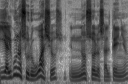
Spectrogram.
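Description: A very slow pace with very wide pitch swings in a very clean recording with a silent background. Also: man. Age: young. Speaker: TV presenter. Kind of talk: interview. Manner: hesitant fillers.

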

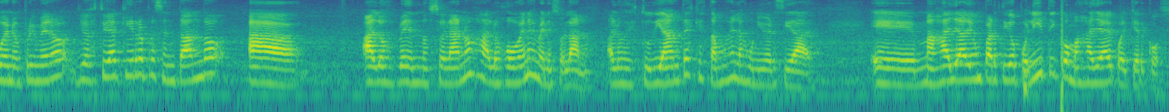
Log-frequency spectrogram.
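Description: A woman's fairly quick voice with ordinary pitch variation over light background noise. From Venezuela. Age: 20s. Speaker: student representative; guest. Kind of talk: TV interview. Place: studio.

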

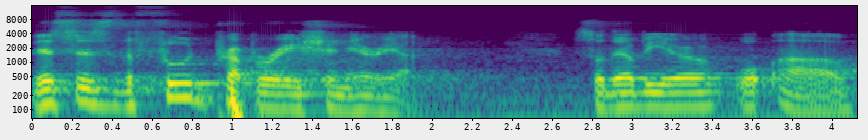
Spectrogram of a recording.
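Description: At a moderate pace, a man says his lines. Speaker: tour guide for a school building. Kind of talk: walking tour narration. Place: empty room. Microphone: phone near.

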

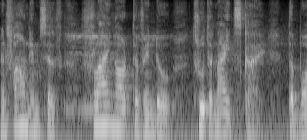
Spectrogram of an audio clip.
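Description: Reading aloud in a natural voice

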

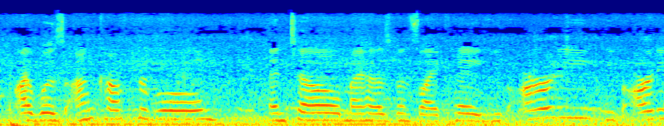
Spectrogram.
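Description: A woman talks at a fairly quick pace in a dry sound with no echo, over loud background noise. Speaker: travel vlogger. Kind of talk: casual vlog chat. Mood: calm, encouraging. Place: waterside. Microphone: phone near.

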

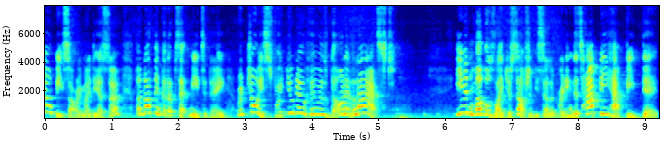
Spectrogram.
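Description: Squeaky and high-pitched, this put-on character voice runs at a fairly quick pace. Background noise is clearly heard. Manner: jubilant, delighted.

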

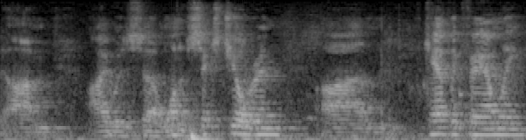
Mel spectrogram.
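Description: A man with light background noise and audible room echo. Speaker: interview guest. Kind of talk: interview answer. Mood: relaxed reminiscing. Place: hall.

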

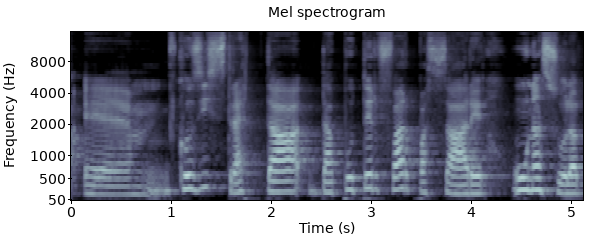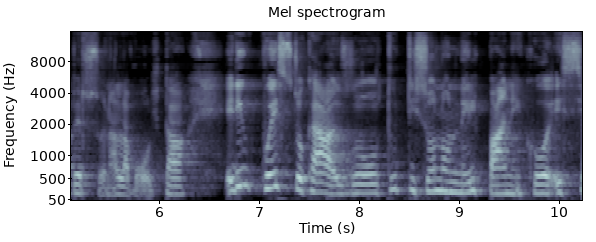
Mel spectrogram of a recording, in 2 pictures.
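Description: Speaking at a very slow pace in a serious tone, a woman is heard over a quiet background. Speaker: true crime host. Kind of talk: true-crime narration, solo monologue to camera. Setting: video channel, solo presenter. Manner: measured, serious storyteller pacing with emphatic asides; casual, chatty, addressing viewers directly. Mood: serious, dramatic storytelling. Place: home room. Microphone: studio mic.

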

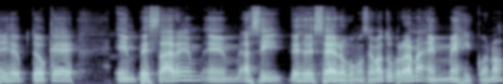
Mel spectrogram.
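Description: A man's fairly high voice with fairly even intonation over a quiet background. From Venezuela. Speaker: stand-up comedian. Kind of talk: interview. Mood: relaxed, joking storytelling. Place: studio. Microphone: handheld.

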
